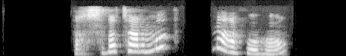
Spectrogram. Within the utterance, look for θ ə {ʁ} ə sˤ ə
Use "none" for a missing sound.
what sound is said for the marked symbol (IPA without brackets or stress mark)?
ʁ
